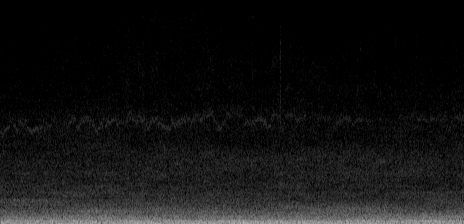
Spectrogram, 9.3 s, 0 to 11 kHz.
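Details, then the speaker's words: Skoda Rapid 1.4 DSG cruising at 110 km/h. A thin, faint, steady high whistle above low road rumble comes from the left driver's door, suspected air leaking past the door seal. "Скорость 110 в круизе. Я вот не знаю, слышно или нет, но левая дверь свистит."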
